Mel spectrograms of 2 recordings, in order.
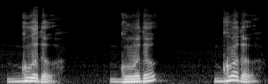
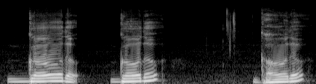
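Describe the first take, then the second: No difference in how they are said.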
